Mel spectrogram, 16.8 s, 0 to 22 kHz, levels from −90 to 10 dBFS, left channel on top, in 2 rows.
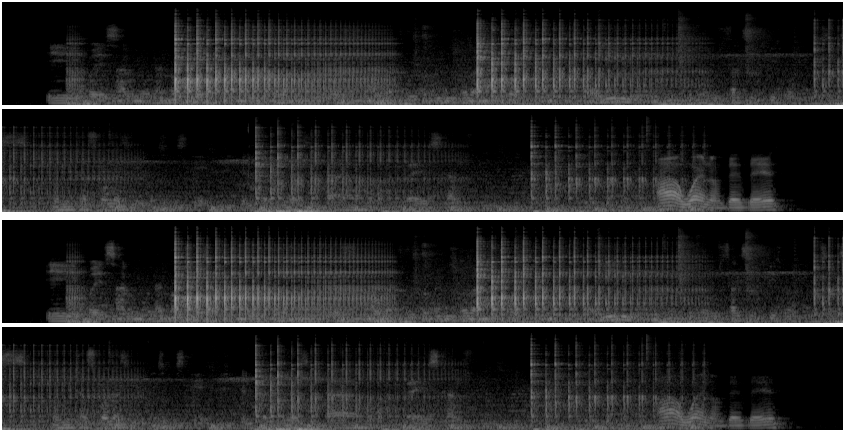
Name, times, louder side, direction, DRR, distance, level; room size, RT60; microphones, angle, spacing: voice 1, 0.4-5.2 6.0-13.1, right 1 dB, 55° right, 3 dB, 2.7 m, -57 dB
sound 1, 0.6-15.5, right 2 dB, 10° right, 0.9 m, -45 dB
voice 2, 14.9-16.2, left 4 dB, 60° left, 14 dB, 0.6 m, -49 dB
11.5 x 5.4 x 7.9 m, 0.39 s
head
